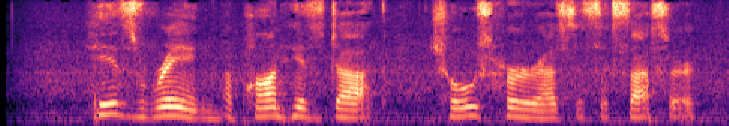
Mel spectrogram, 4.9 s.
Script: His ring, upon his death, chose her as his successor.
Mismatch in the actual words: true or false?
false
